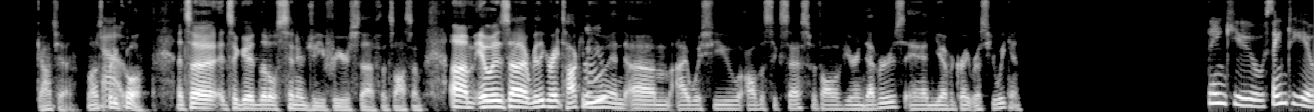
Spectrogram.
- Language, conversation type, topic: English, unstructured, What do you enjoy most about your current job?
- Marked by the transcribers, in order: none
